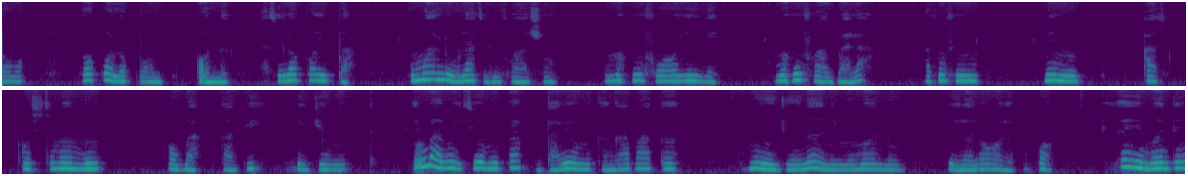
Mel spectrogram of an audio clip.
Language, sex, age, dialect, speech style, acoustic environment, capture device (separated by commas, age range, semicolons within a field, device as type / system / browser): Yoruba, female, 25-34, Nigeria - Lagos Yoruba, happy; relaxed; excited, silence, mobile / Linux / Chrome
